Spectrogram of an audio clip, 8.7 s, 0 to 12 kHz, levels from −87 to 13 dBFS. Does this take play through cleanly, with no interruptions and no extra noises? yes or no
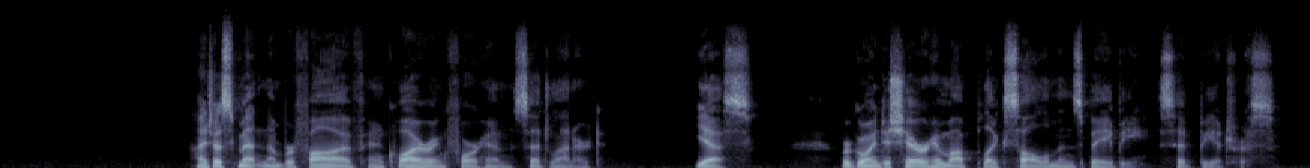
yes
